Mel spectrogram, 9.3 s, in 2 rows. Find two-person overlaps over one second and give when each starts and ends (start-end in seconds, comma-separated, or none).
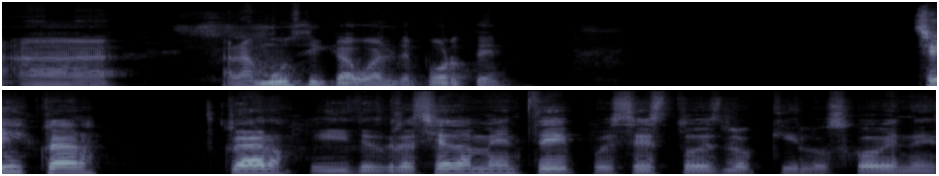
none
